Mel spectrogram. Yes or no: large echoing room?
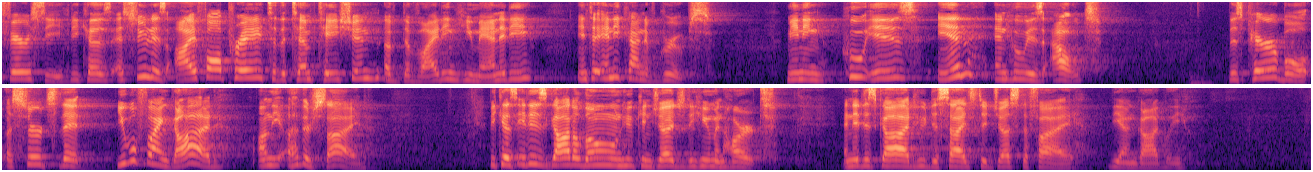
yes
